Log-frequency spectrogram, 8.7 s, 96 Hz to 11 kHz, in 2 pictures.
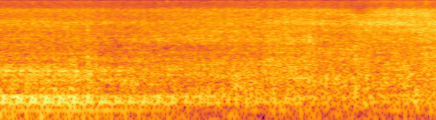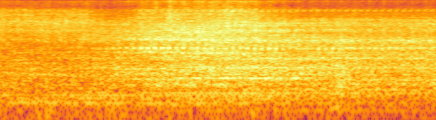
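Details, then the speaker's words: Toyota Isis 1AZ-FSE engine, 4WD automatic, 104,000 km, tested before dismantling: a steady, even idle with no hunting, no misses or knocks, no blow-by and no smoke; the engine is in excellent condition. "Двигатель в отличном состоянии. Работает ровно, оборотом не плавает, а КПП переключается, все работает."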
